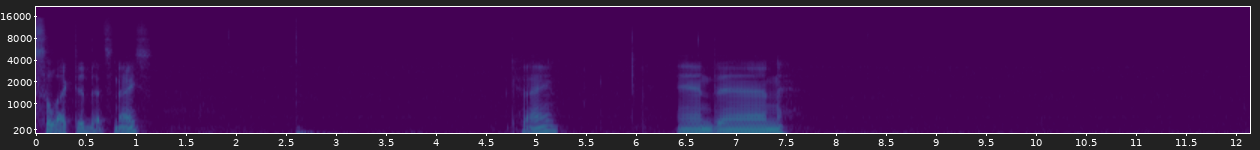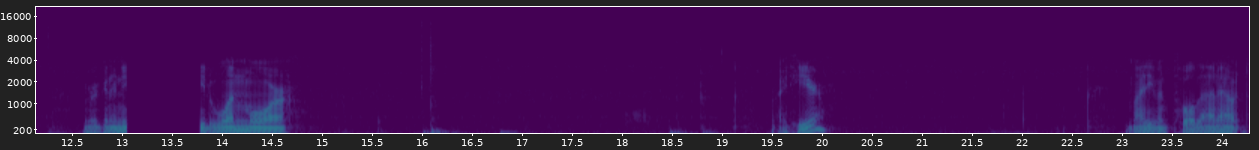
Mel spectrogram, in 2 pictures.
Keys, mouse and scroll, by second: 2.6 Tab, 3.7 click, 6.7 middle click, 8.7 middle click, 10.0 click, 12.3 middle click, 16.1 ctrl+KP_3, 18.5 shift+d, 19.3 shift+d, 21.8 click, 22.2 middle click, 23.7-24.2 scroll up 2.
